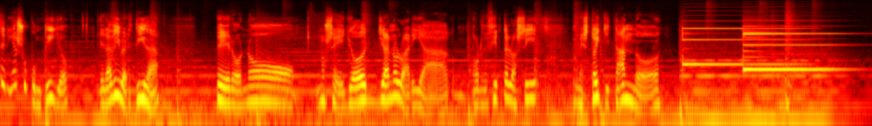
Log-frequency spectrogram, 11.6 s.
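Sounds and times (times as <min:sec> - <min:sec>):
speech: 0:00.0 - 0:02.2, 0:02.9 - 0:09.0
doorbell ringing two-tone ding-dong: 0:09.1 - 0:11.6.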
